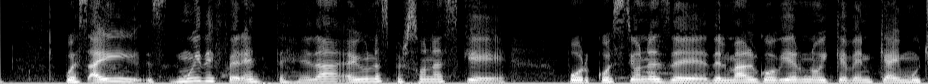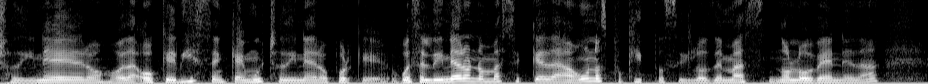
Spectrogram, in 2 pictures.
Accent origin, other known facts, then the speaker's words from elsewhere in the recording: Los Angeles, California, United States; yo vengo de Los Ángeles, California, y yo organizo mucho con las chicanas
